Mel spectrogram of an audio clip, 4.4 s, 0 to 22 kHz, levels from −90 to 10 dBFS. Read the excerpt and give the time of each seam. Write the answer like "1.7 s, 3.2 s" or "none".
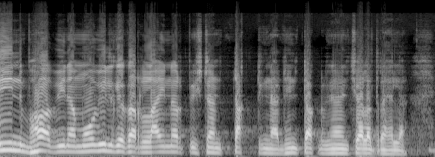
none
